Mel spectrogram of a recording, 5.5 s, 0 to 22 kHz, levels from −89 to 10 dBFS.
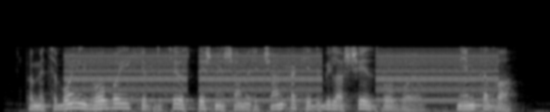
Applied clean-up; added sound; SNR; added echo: none; Telephone; 9 dB; none.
